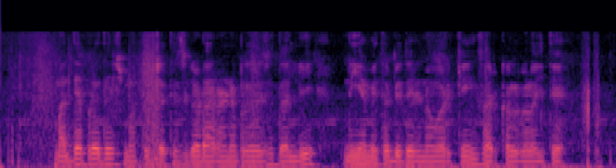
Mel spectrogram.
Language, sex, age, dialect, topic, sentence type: Kannada, male, 18-24, Mysore Kannada, agriculture, statement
